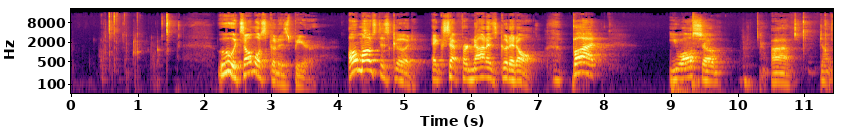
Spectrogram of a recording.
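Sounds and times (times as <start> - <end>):
person sipping water: 0.5 - 1.8
speech: 2.2 - 8.0, 9.0 - 9.8, 10.5 - 11.4.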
